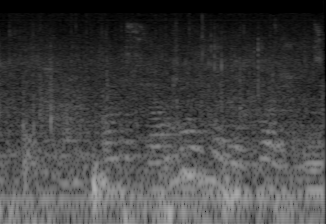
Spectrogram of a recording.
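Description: Faint, distant talk from people off the microphone in a large hall, with one sharp click about a third of the way in.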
